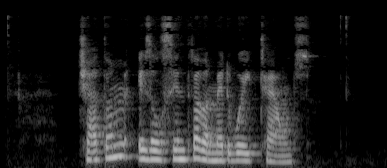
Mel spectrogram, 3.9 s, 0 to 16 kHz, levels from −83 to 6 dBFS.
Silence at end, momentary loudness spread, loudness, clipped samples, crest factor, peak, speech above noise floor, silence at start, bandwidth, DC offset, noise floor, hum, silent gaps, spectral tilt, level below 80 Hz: 0.8 s; 11 LU; -25 LUFS; under 0.1%; 18 dB; -8 dBFS; 41 dB; 0.8 s; 11.5 kHz; under 0.1%; -65 dBFS; none; none; -5.5 dB/octave; -68 dBFS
